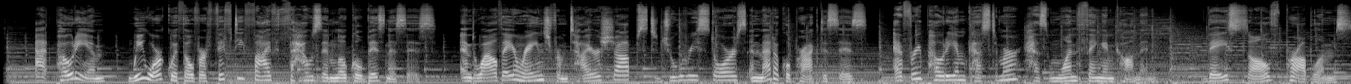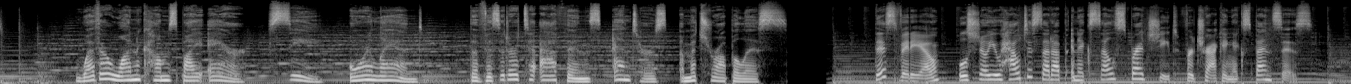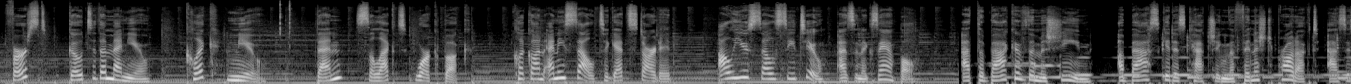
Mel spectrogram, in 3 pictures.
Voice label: Narration; TaDa

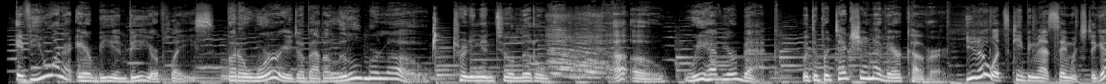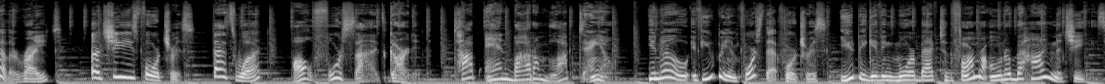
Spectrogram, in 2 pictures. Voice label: Commercial

